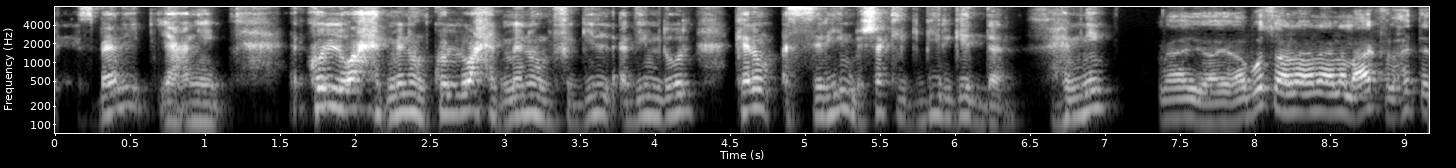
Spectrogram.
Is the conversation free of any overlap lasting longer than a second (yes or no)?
yes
